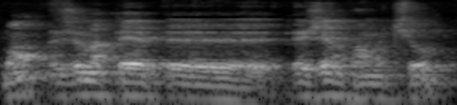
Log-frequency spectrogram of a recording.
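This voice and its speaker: A man from Rwanda, an author being interviewed, talking haltingly with many restarts and fillers. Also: low-pitched, fairly even intonation, warm tone. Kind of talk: hesitant interview talk. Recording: echoey room, mic far off, faint noise.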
